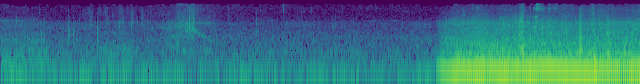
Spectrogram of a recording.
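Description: Near silence with a few faint ticks for about four seconds, then the steady low hum of an outboard motor running starts suddenly near the end.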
